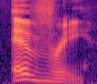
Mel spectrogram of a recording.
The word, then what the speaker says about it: every: Every. Every. Again, notice the schwa plus R here kind of disappears.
